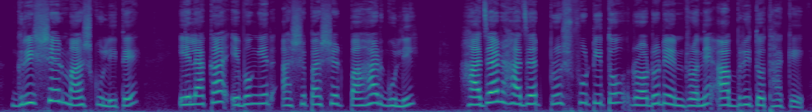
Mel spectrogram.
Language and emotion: Bengali, neutral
